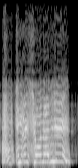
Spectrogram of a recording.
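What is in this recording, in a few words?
player friendly fire, mood high, French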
